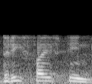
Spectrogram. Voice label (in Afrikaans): "drie vyftien", Afrikaans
